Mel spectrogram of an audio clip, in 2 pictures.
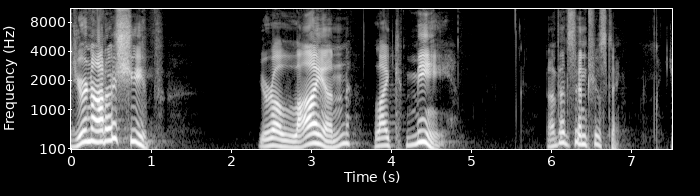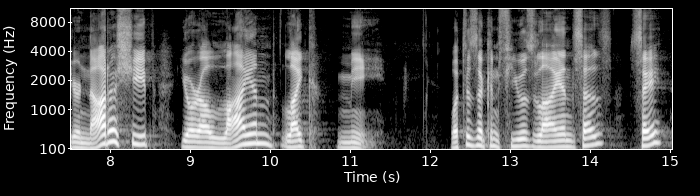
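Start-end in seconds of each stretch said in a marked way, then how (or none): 0.0-4.8 a lion's call, much higher and louder, slowing down at the end; proud lion. Acted. Passerby lion declares to confused lion. 7.5-11.5 repeating the lion. Retold or imitated. Teacher repeats the lion's line.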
